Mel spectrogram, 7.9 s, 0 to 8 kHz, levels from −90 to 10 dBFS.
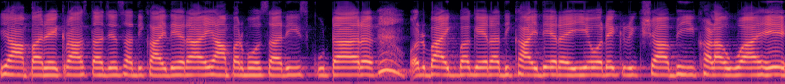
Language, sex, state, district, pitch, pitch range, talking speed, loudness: Hindi, female, Bihar, Purnia, 220 Hz, 220-225 Hz, 215 wpm, -12 LUFS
